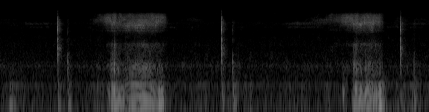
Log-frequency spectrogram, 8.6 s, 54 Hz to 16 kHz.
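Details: Snoring from a very tired sleeping dog, the newest family member, who also passes gas: slow rattling inhaled snores with hissy exhales and small clicks, about 12 breaths a minute.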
